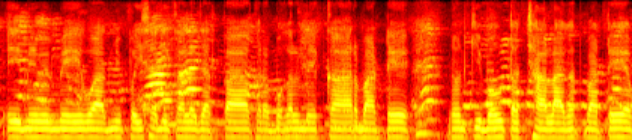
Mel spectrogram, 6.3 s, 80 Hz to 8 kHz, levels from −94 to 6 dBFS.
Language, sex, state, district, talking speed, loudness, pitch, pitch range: Bhojpuri, male, Uttar Pradesh, Gorakhpur, 200 wpm, -16 LUFS, 125 Hz, 125-130 Hz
